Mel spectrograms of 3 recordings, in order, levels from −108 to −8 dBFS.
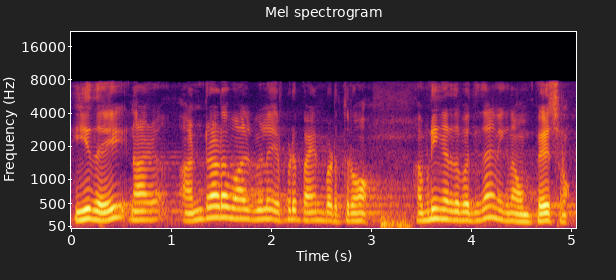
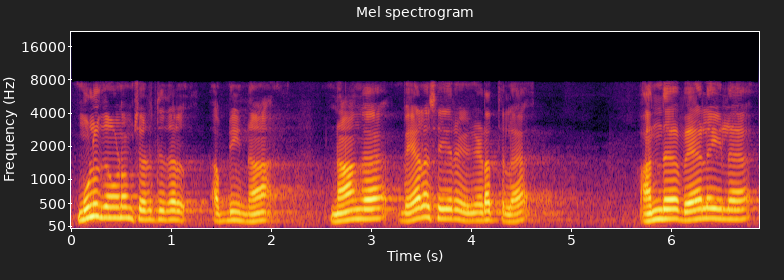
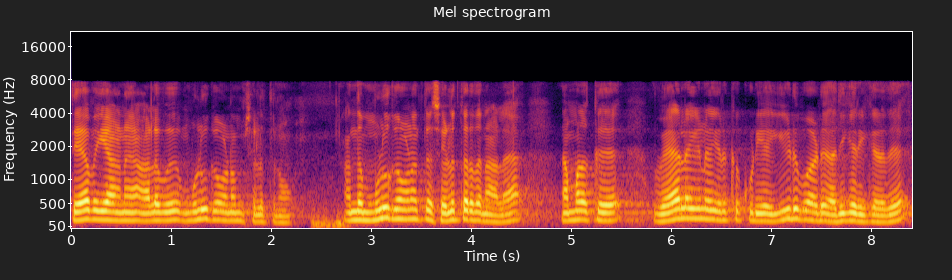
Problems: background sounds at intervals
